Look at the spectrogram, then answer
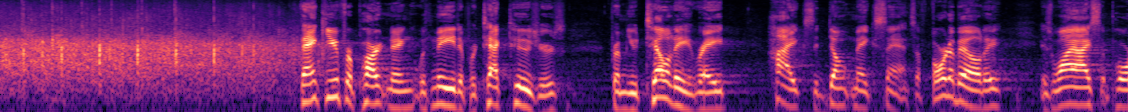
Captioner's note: applause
